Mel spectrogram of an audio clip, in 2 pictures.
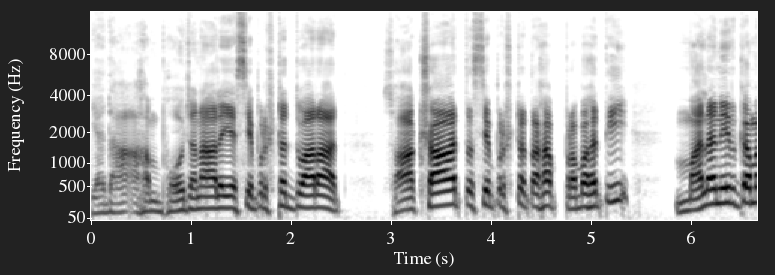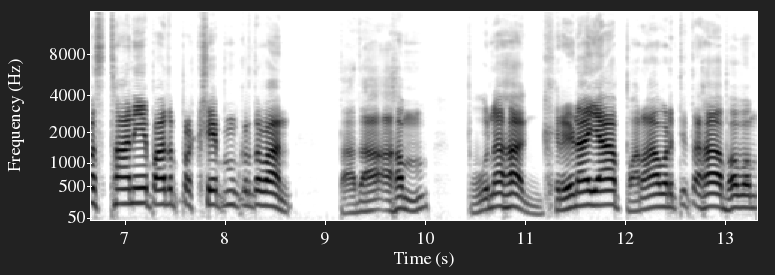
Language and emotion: Sanskrit, disgusted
